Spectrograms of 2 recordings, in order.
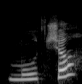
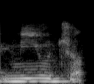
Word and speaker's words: mucho: So we don't say mucho like in English. You say in English we say you. Is u, just u. Mucho.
